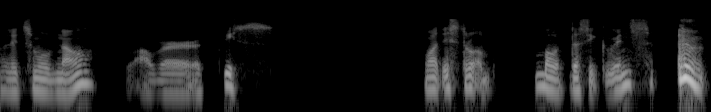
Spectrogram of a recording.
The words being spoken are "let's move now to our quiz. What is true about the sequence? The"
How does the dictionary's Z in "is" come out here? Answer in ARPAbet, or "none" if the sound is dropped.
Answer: S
